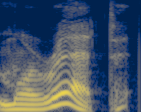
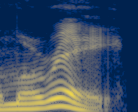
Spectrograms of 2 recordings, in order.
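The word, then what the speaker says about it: Moret: Neil Murray's is one of the names I've apparently been butchering on the show for lo these many years, pronouncing it Morette as it's spelled. But at this year's West Coast Ragtime Festival, I don't remember who, but someone played one of his tunes and introduced it as by Neil Murray.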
